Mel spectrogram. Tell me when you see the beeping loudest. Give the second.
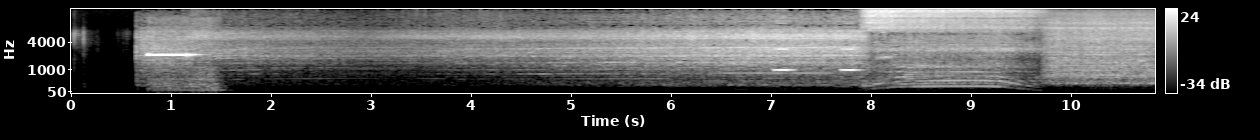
1 s.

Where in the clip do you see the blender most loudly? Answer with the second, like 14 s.
9 s.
